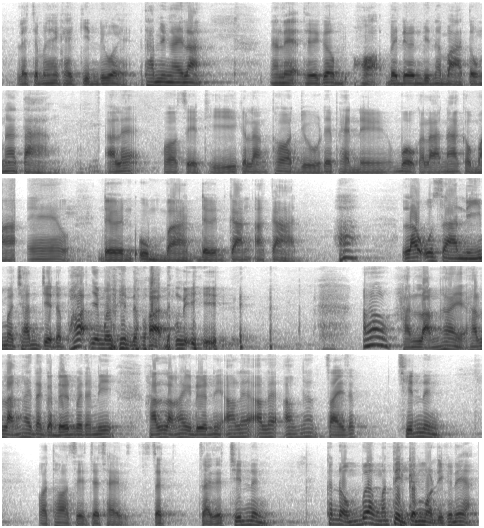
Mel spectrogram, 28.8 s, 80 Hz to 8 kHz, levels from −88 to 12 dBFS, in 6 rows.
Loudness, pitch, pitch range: -14 LUFS, 100 Hz, 85-120 Hz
